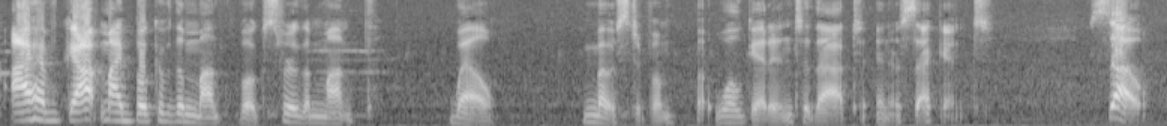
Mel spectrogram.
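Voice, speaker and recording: A woman chatting casually to viewers as a book vlogger, talking in an informal, self-deprecating way. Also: fairly low pitch.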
